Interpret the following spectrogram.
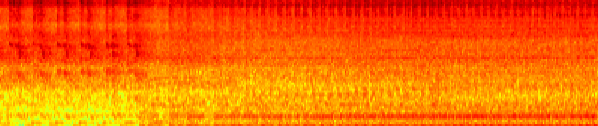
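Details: Abandoned Yamaha Breeze ATV on a cold day, started with gas poured into the carburetor and the air filter off: it cranks and catches, then runs with a loping beat and wavering speed. Rough idle; owner suspects spark plug, missing air filter, choke or air leak.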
